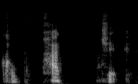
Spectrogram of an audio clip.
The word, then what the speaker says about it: Kopacik: Then you'll hear from, and I can never pronounce your last name, Kopacik. The R is silent, Kopacik.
